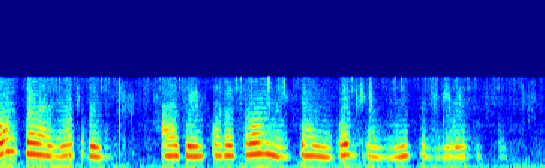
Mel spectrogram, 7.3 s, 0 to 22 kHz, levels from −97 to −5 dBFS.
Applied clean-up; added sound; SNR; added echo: neural separator model SepFormer WHAMR!.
